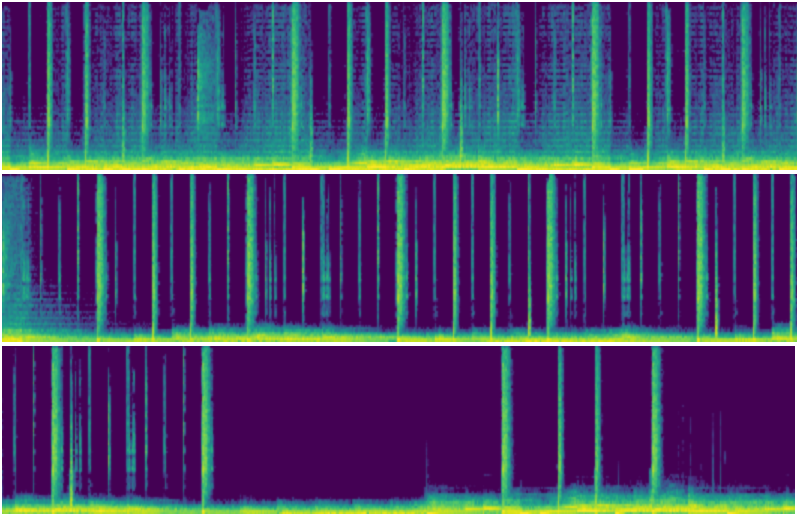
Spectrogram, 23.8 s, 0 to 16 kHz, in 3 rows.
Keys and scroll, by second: 0.1 ctrl+z, 0.9 ctrl+t, 7.3 v, 17.3 b.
